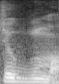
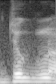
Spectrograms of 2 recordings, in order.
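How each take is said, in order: First: যুগ্ম said "jugmo" with a clear ম; যুগ্ম ending in a real m sound; correct form. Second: যুগ্ম said "jugno", the wrong way; wrong form. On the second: (ভুল উচ্চারণ: যুগ্ম "জুগ্নো") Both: Shown as a demonstration. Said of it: "যুগ্ম না".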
